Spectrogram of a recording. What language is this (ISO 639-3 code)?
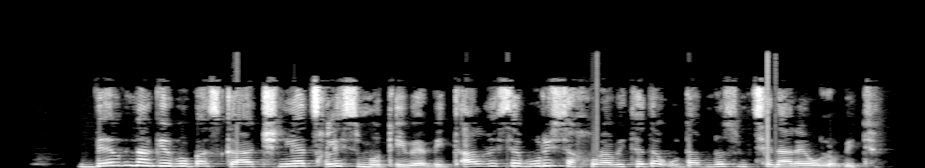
kat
